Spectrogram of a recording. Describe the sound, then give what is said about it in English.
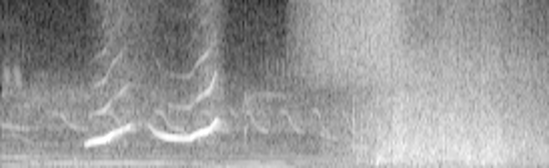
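A person whistles a short call of two rising, sliding notes, clear, in an underground cave lair beside a pool of still water, calling up a giant python from the water, followed by a soft, steady hissing wash of sound with no talking. “A giant python arose from the water, responding to Kwaku's whistle.”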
